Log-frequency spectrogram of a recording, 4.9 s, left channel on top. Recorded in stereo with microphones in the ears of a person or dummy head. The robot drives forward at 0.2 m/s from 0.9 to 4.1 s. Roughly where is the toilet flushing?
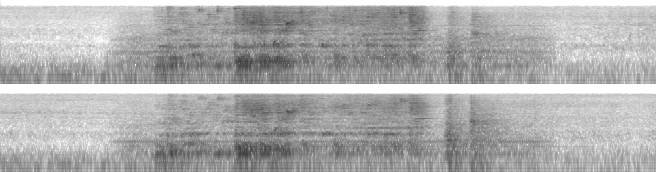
Left.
